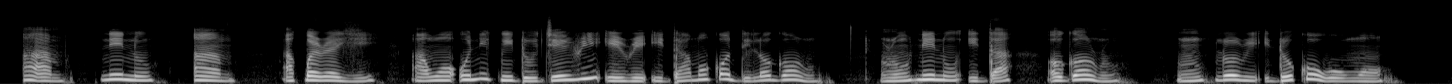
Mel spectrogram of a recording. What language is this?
Yoruba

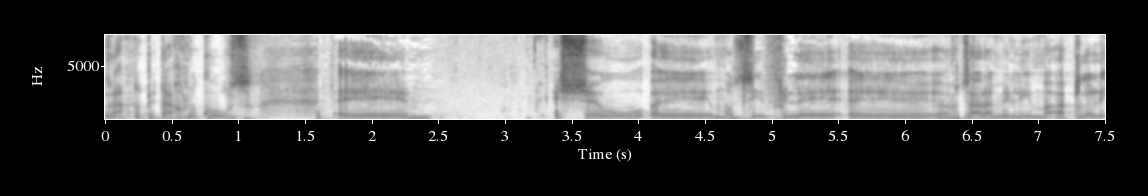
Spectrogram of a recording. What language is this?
Hebrew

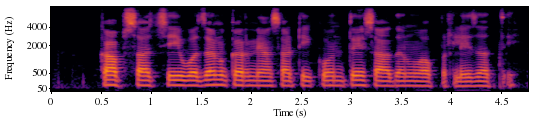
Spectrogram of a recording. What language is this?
Marathi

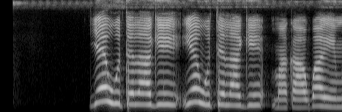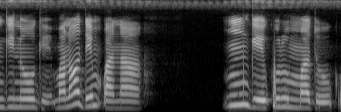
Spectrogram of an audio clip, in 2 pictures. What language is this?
Igbo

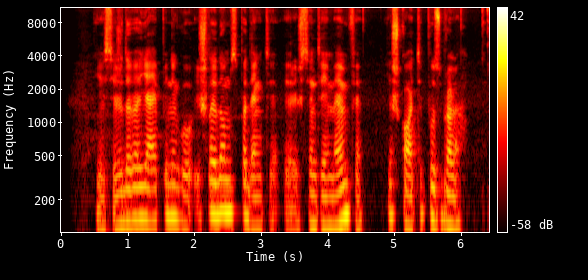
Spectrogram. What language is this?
Lithuanian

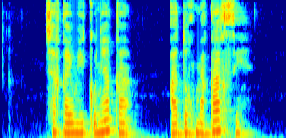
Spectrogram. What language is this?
Puno Quechua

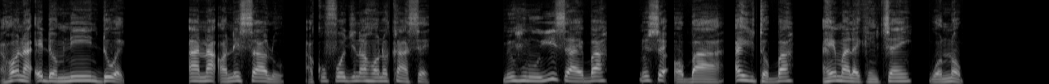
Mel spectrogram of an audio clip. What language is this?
Akan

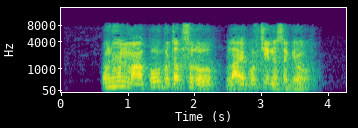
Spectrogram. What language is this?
Sindhi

